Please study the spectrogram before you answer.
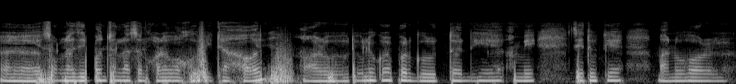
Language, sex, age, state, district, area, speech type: Assamese, female, 18-30, Assam, Udalguri, urban, spontaneous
